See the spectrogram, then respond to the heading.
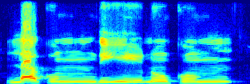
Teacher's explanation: نون پیش نو، دینو، کاف میم پیش کم، دینکم، لکم دینکم، یا ساکن سے پہلے زیر ہے، حروف مدہ ہے، ایک الف کے برابر آپ نے کھینچ کر پڑھنا ہے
